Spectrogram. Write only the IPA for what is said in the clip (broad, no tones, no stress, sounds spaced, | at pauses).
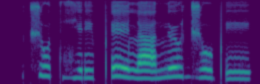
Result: t͡ʃ o t zʲ ɛ ɾ e pʼ ɛ l a n œ ʊ̯ d͡ʒ o pʼ e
